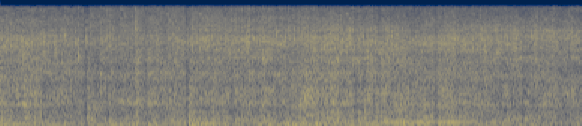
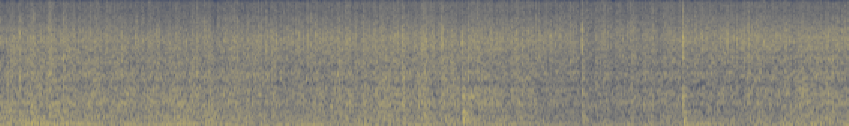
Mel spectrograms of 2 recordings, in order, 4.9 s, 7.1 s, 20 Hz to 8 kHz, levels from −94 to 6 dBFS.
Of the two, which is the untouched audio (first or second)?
second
